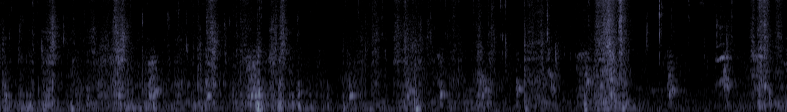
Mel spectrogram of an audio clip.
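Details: A litter of Jack x Puzzle pups, three weeks old, whines and squeals in brief high bursts over constant scrabbling and bedding rustle.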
